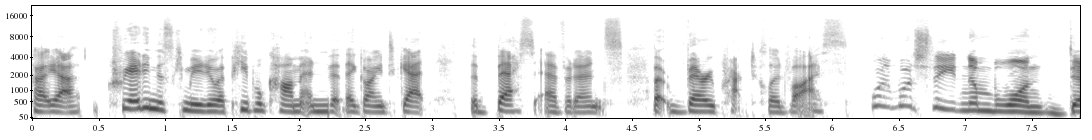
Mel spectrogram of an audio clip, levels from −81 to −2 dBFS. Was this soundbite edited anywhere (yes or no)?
yes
